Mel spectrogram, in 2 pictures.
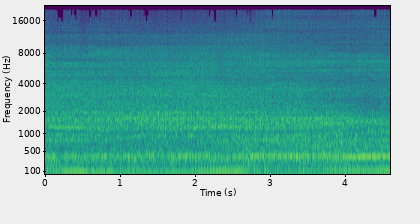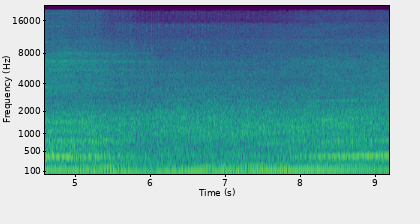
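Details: GM S10 2018, rebuilt Duramax 2.8 16v turbo diesel, after final assembly: steady idle at an even beat with a faint whistle, no knocks or misses; runs smooth and healthy.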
